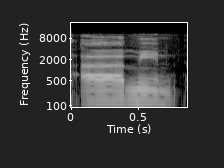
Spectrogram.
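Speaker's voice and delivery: low, drawn-out mock amen; low-handed amen. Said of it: "Ada yang letak di bawah".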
